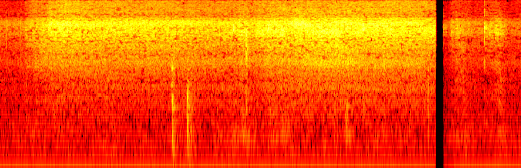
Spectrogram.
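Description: Chopped tomato hits frying onions in a hot pan, setting off a loud, continuous hiss with a few sharp ticks and clatters, close by, before a brief cut near the end.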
